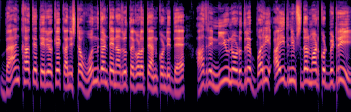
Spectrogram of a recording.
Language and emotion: Kannada, happy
